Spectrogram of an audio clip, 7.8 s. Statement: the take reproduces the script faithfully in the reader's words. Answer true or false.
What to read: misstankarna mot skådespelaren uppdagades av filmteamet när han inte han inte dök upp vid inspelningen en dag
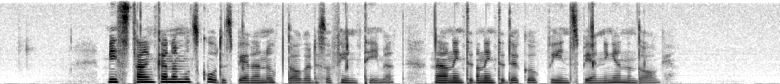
true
